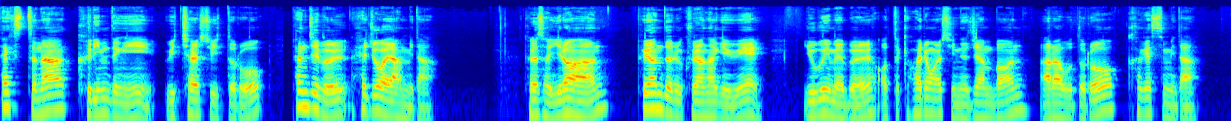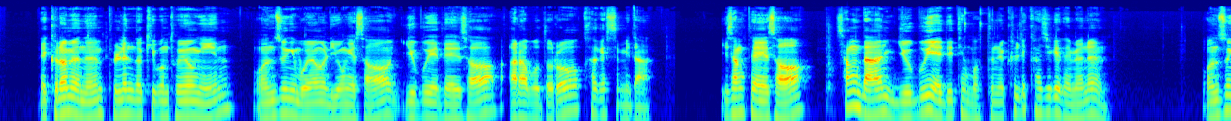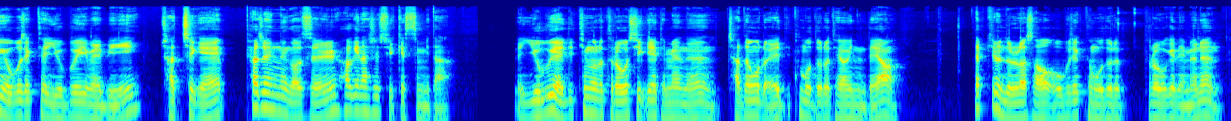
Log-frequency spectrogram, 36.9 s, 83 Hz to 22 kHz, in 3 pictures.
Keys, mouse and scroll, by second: 11.9 right click, 11.9 middle click, 12.4 middle click, 13.1-13.6 scroll up 1, 13.6-14.4 drag, 13.6-14.4 middle drag, 13.6-22.1 right drag.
